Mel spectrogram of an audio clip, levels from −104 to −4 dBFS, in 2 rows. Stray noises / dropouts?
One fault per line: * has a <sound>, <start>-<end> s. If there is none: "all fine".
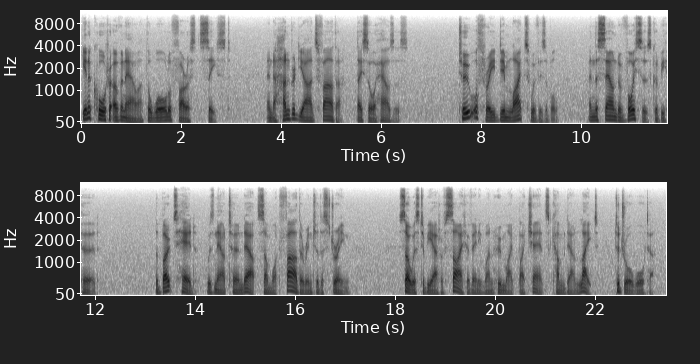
all fine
